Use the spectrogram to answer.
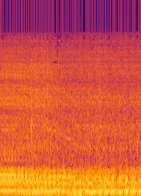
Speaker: I feel like my idle is too high right now. It's like when it's warmed up, then it's too high.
